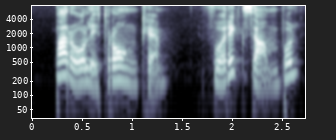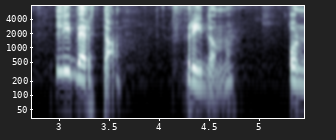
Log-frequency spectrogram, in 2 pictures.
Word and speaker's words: libertà: A word is tronca or ossitona when the accent is on the last syllable. For example, libertà, freedom.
